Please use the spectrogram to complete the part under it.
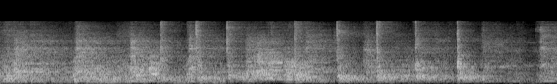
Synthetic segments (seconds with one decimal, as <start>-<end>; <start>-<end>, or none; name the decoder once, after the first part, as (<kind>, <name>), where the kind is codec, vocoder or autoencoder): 0.0-0.4 (codec, SNAC); 1.3-5.6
